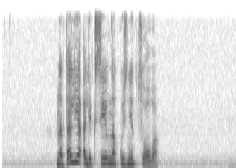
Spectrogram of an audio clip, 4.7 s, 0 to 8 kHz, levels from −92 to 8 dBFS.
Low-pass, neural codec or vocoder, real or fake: 7.2 kHz; none; real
